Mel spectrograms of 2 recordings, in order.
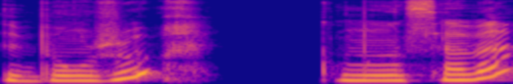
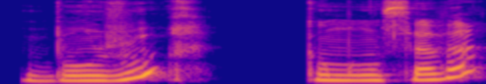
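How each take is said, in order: No difference in how they are said.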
